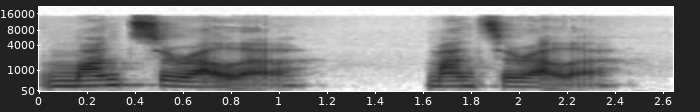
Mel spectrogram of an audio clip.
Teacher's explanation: Those two Z's kind of have like a T sound.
